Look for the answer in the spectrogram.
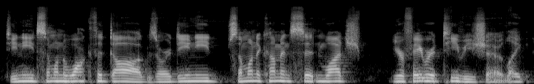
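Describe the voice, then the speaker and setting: A man's voice: medium pitch, fairly even intonation, brisk. A middle-aged man speaking frankly and bluntly in a conversational interview, now and then swearing. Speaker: podcast guest, therapist and entrepreneur.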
